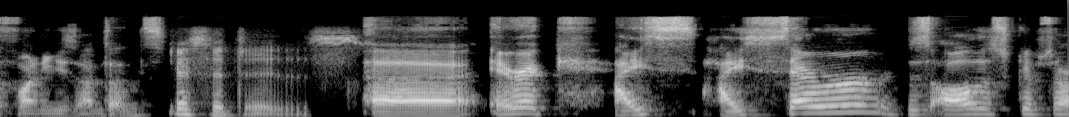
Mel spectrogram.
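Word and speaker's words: Eric Heisserer: Eric Heiserer is all the scripts are already written and the potential Shadow and Bone spin-off series, Six of Crows.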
